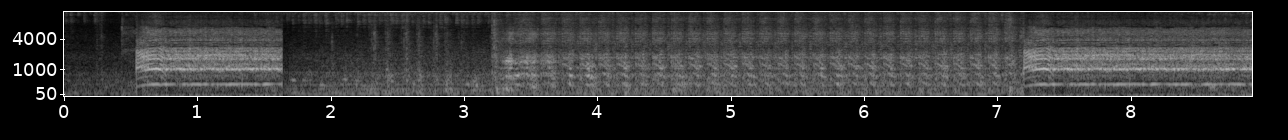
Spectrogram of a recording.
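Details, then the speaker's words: Car cranking on a new battery: starter turns the engine strongly in a quick rhythmic churn ("ngek ngek ng") but it never catches; battery is fine, the car itself has a fault. "konsumen aku yang datang ke toko itu di starter bunyinya gini ngek ngek ng enggak mau greng lah itu tandanya aki kalian itu bisa mengangkat motor starter mobil kalian tapi mobil kalian yang bermasalah yang enggak bisa hidup"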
